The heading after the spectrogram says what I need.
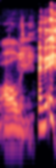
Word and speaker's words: Albany: Think about it being ALL. So just imagine if it was another one. Yeah. Appreciate the correction. Yeah, so no problem. Albany.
